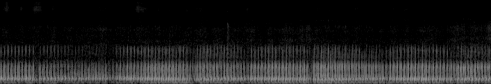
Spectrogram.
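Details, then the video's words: A young kitten purrs during grooming, a dense, even rumble that pulses rapidly and runs without a break, with small clicks and lapping noises scattered through it. "子猫のASMR / グルグル音・毛づくろいの音など"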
